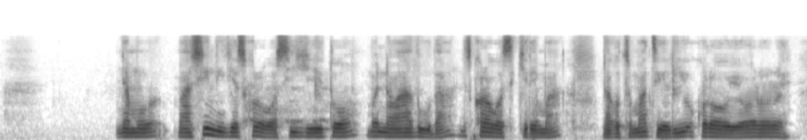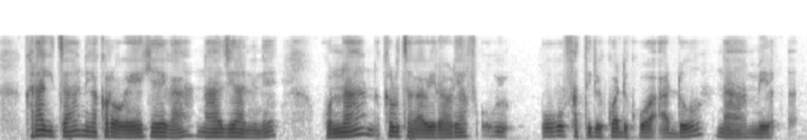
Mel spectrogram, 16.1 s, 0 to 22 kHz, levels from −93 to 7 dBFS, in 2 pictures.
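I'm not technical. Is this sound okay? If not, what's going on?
No. From start to finish the speech has a rough, hissy fuzz around it and a smeared, underwater quality, and nothing reaches above about 7.7 kHz, so it sounds dull at the top. This points to Nellymoser compression, likely from the old Flash microphone codec. It squeezes audio into small chunks with very few bits, so quieter parts of the sound get no detail and are filled in with noise, which causes that gritty halo.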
